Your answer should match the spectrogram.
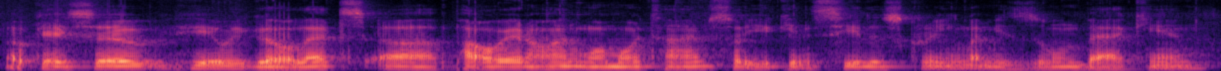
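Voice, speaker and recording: A man giving an unscripted, hands-on equipment walkthrough in a halting, explanatory way. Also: sits low, flat delivery, creaky, a little mellow. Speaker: product demonstrator.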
